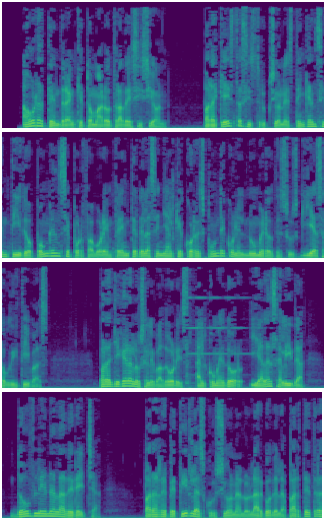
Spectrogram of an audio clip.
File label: audio spanish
